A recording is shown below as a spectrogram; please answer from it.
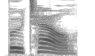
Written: boutell

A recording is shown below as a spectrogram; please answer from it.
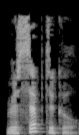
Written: receptacle

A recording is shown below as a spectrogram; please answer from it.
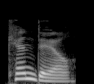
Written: kendale

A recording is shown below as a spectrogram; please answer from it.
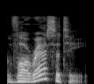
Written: voracity

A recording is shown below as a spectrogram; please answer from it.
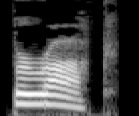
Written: barack

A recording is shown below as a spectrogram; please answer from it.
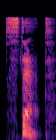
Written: stat

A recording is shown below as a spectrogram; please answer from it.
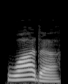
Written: wada

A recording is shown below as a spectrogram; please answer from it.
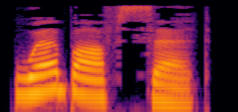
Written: web-offset

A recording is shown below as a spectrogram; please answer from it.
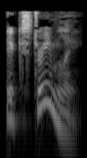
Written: extremely

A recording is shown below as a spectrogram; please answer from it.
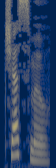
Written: chesmu

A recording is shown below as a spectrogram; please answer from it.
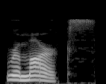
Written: remarks

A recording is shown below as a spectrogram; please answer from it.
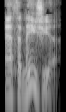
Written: athanasia

